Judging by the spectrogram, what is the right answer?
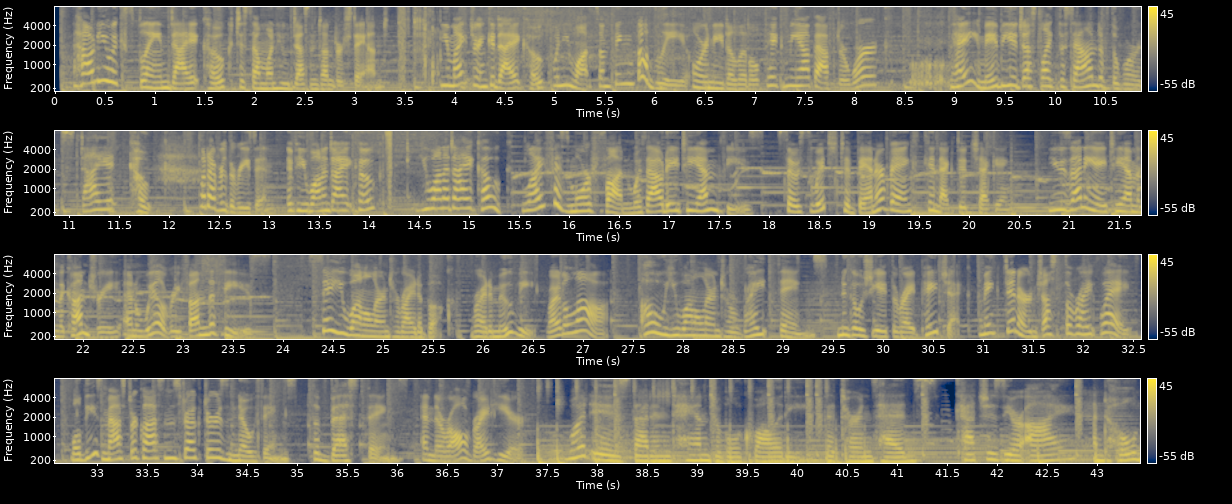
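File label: voice over commercial; global voice acting academy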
